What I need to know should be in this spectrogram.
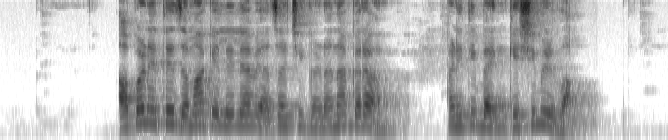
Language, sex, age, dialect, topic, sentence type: Marathi, female, 51-55, Standard Marathi, banking, statement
